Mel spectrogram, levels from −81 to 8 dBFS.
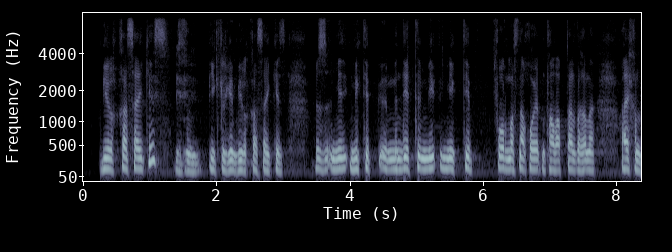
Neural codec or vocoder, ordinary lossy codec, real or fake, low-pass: vocoder, 22.05 kHz, 80 mel bands, WaveNeXt; none; fake; 7.2 kHz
